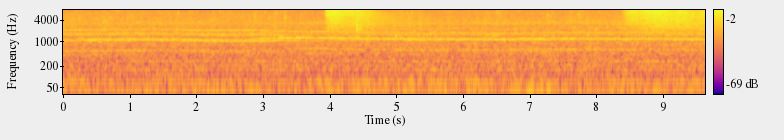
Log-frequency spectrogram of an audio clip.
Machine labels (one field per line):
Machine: pump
